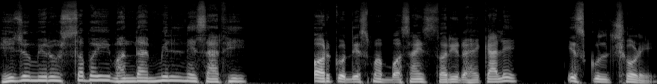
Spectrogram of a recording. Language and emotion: Nepali, sad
